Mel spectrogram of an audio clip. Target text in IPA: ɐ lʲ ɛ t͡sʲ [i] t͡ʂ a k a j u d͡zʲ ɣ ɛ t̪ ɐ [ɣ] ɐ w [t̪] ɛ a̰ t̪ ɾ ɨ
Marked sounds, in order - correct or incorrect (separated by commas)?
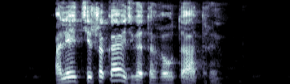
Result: correct, correct, correct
